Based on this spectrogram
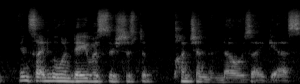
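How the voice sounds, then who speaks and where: His voice somewhat breathy and fairly high, a man delivers his words fairly quickly. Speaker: film history professor. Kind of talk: lecture. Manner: halting, many fillers.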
